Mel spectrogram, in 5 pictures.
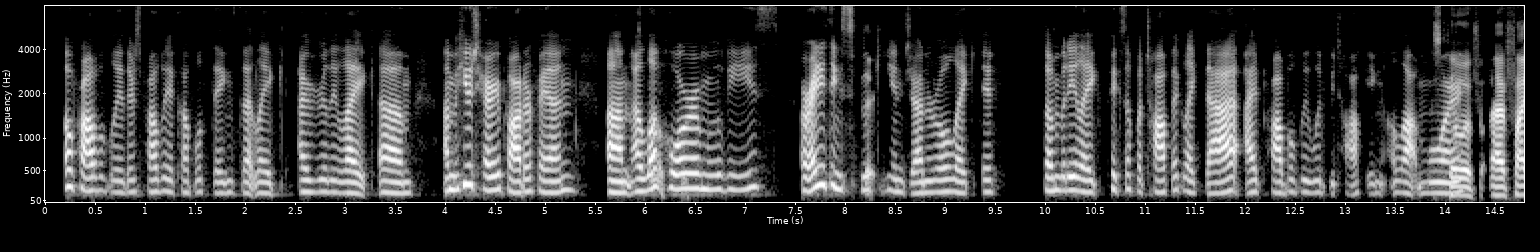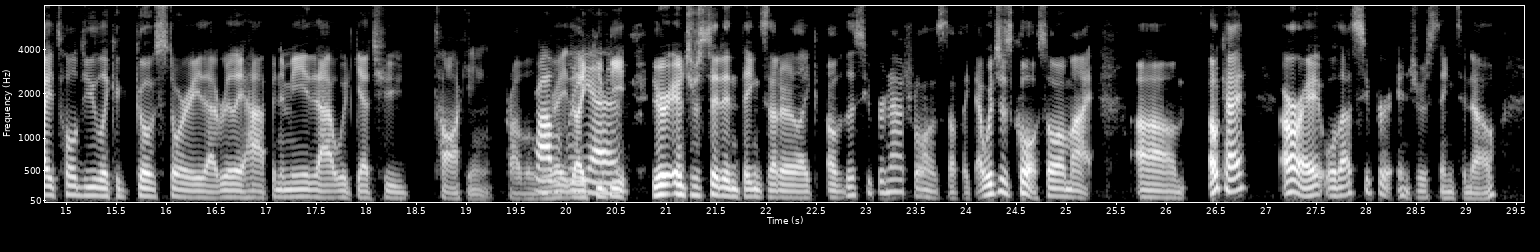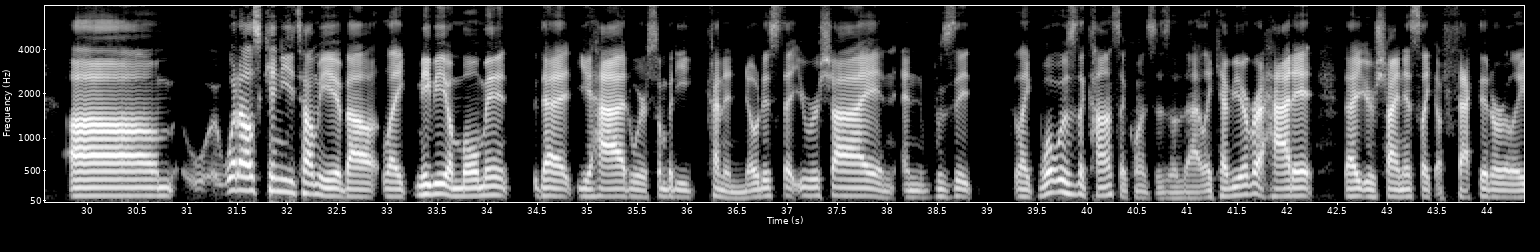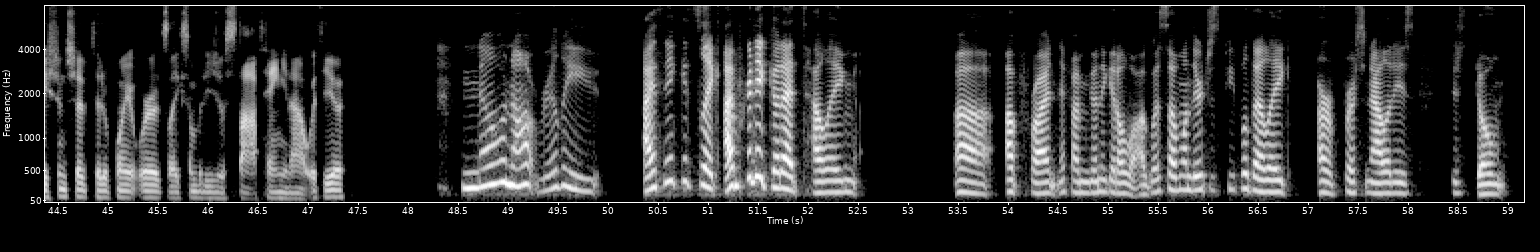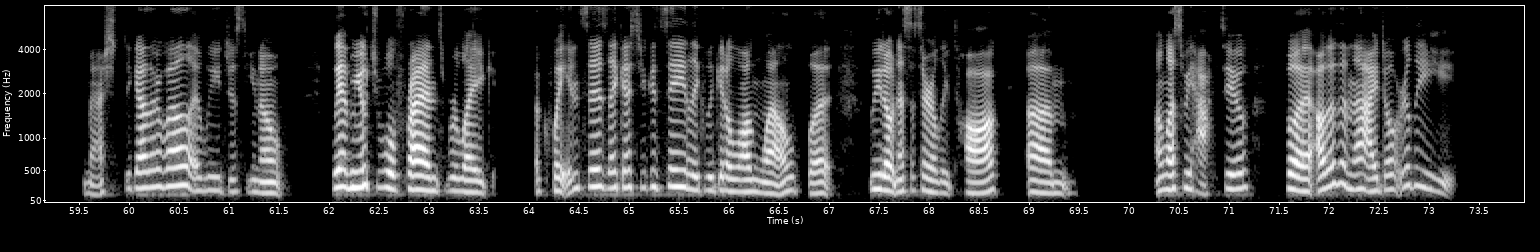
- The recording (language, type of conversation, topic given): English, unstructured, What subtle signals reveal who you are and invite connection?
- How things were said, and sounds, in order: tapping; drawn out: "Um"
